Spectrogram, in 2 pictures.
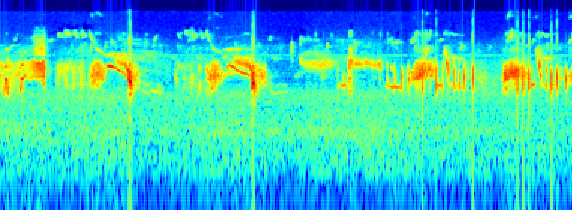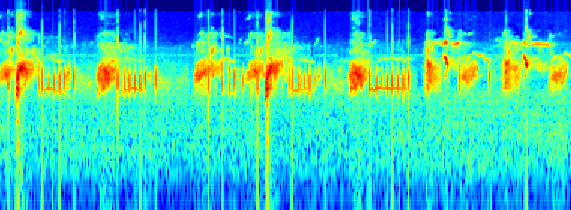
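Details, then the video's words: Starling heard close up, singing a jumble of harsh chattering bursts and squeaky whistles in phrases about a second long, separated by short gaps, with occasional sharp clicks. "The song of the starling"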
